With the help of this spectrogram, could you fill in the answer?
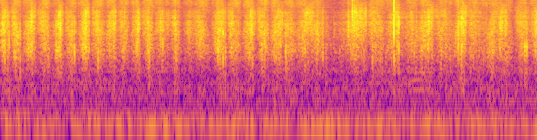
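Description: Fingertips and nails scratch and rub at both front pockets and their stitched edges on soft black cotton denim shorts worn on the body. A quiet, steady run of rhythmic scratchy fabric strokes sits over a low rumble, with brief brighter rasps standing out now and then.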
